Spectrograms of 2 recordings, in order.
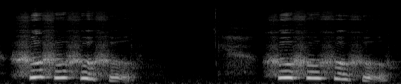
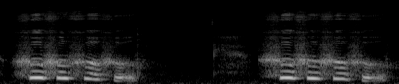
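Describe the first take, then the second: Both takes have the same delivery.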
